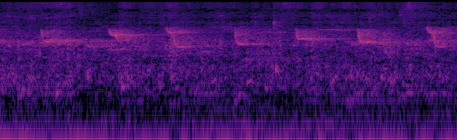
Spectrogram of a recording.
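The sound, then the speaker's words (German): Flowing water makes a soft, steady trickle, with repeated short bird chirps above it throughout. “das Element Wasser zu dir. Du spürst dieses Fließen und hörst es.”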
